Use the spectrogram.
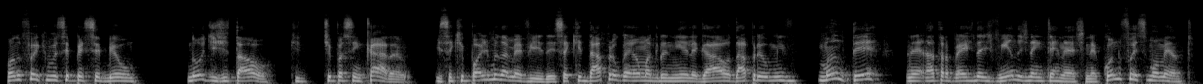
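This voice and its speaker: A man's voice: fairly high pitch, animated, fairly quick, a little mellow. A man with a Brazilian Portuguese accent, a podcast host talking in a chatty, casual way and filling his talk with tag questions. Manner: chatty, filler-heavy, says "cara" and "né" often.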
